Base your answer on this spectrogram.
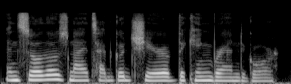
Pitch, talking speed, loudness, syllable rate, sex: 180 Hz, 225 wpm, -16 LUFS, 5.6 syllables/s, female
